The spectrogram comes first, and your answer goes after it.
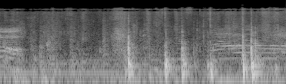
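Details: Goats being fed: a short harmonic bleat at the start, then scattered knocks and chewing-like clicks, with a steadier wavering bleat near the end and faint voices in the background.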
